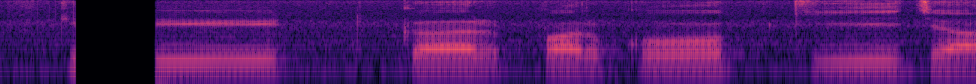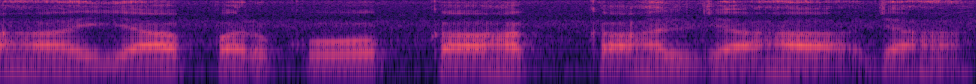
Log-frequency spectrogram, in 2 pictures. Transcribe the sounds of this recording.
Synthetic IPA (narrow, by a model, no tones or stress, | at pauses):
k | iːʈ | kəɾpəɾkoːpkid͡ʒaːɦajapəɾkoːpkaɦɐkːaɦəld͡ʒaɦd͡ʒaɦa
